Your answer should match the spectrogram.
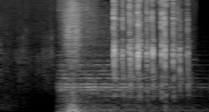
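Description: Short electronic logo sting: a sudden deep bass hit about half a second in, then a quick run of keyboard-typing clicks over a held tone.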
